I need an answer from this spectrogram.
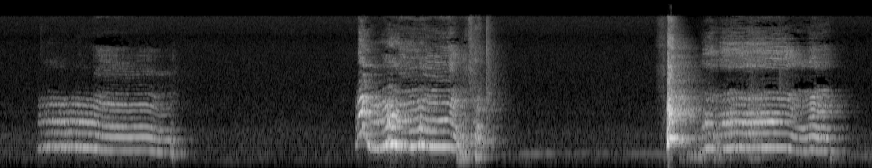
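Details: Marley, a pet dog, voices Chewbacca-like noises: three long, tonal moans spaced a few seconds apart, each sliding gently downward. The second and third start with an abrupt, rough onset.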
